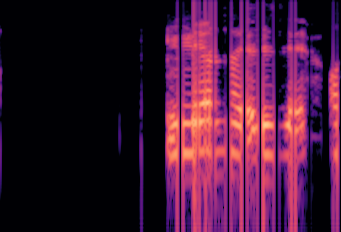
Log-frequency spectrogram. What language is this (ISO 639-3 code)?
isl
